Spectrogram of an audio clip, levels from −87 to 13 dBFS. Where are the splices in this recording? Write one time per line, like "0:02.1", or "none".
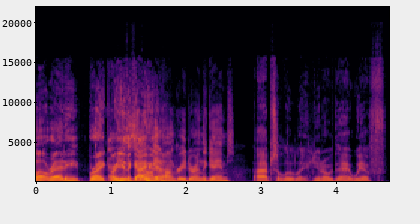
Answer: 0:01.6
0:03.7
